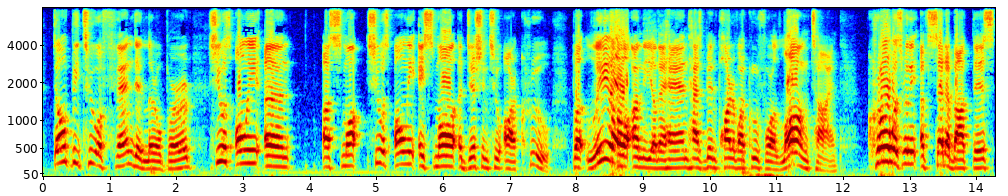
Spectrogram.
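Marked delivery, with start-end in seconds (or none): none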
